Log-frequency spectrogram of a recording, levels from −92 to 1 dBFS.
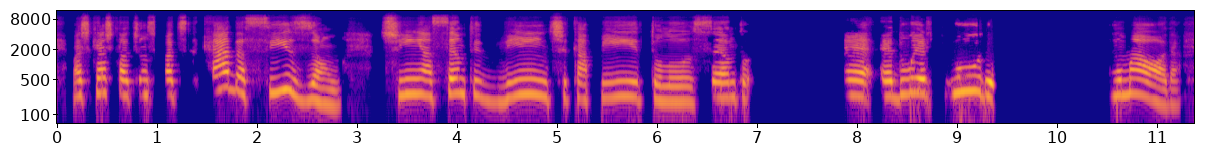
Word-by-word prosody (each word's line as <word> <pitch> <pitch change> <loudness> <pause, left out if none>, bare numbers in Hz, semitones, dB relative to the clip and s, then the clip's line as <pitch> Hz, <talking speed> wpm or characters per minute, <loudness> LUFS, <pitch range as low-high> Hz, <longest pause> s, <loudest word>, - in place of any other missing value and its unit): eu 240 - -2
acho 240 - 0
que 270 - -2
acho 275 0 0
que - - -5
ela 245 - +4
tinha 250 +1 -9
uns 245 - -8
quatrocen 250 - -3
cada 310 -2 +4
season 235 - -1 0.4
tinha 255 0 +1
120 240 -1 -1
capítulos, 205 -4 -4
cento 225 - -2 0.9
é, 245 -2 +3 0.2
é - - +7
doer 260 +3 +4 0.2
puro 300 - +4 1.1
1 250 +1 +2
hora. 160 -4 0
245 Hz, 110 wpm, -23 LUFS, 220-265 Hz, 1.1 s, é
